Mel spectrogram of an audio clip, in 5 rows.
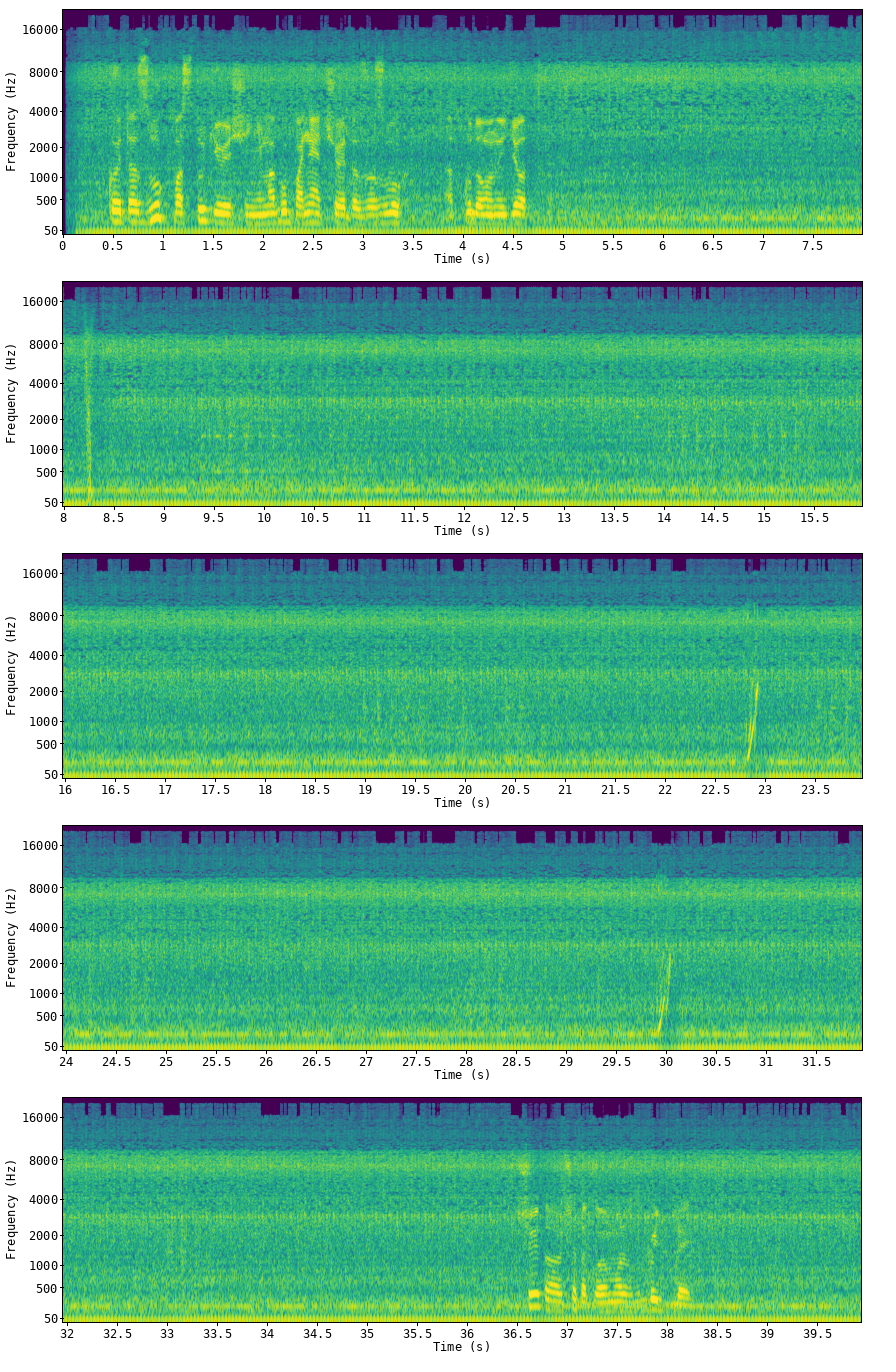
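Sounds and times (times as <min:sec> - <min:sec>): car engine idling: 0:00.0 - 0:39.9
sharp engine knocks: 0:08.1 - 0:11.0.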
